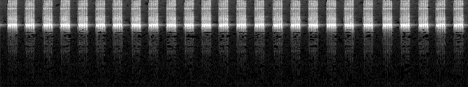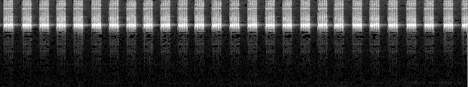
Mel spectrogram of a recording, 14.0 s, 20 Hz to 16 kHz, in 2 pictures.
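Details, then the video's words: Crickets at night, field-recorded with a Sony PCM D100 without loops; a long run of bright, shrill chirps repeating steadily around 220 times a minute, nothing else audible. "Cricket Chirp Sound - Cricket Sounds at Night"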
